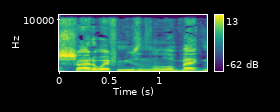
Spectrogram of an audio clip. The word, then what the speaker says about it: Levesque: Levesque.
